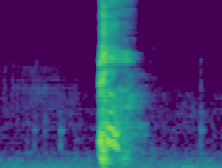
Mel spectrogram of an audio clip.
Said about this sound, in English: Sorry, I had to cough there.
